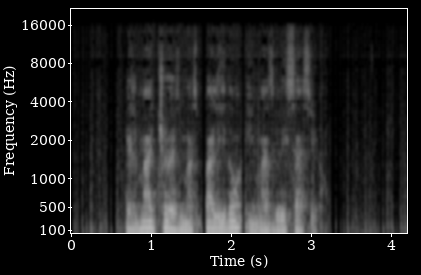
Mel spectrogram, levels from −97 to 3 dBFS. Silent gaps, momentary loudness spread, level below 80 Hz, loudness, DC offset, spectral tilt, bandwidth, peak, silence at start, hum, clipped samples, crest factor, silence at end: none; 12 LU; -60 dBFS; -33 LUFS; under 0.1%; -7 dB/octave; 15.5 kHz; -16 dBFS; 0.7 s; none; under 0.1%; 18 dB; 1.05 s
